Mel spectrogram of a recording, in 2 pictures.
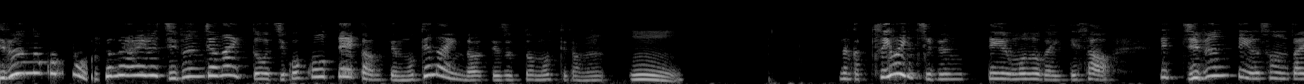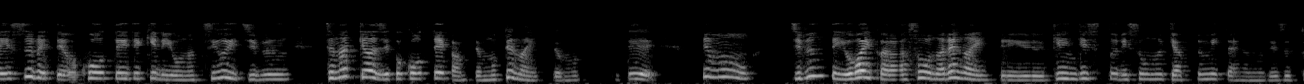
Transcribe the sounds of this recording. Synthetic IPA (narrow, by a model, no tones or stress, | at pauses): d͡ʑ̥ibɯ̟̃nːo̞ko̞t̪oːmɯ̟kɯme̞ɾaɾe̞ɾɯ̟d͡ʑibɯ̟̃ɲ̟d͡ʑanait̪o̞d͡ʑiko̞ko̞ːt̪e̞ːkãnt̪e̞mo̞t̪e̞naĩnd̪at̪ːe̞zɨt̪ːo̞ːmo̞t̪ːe̞t̪ano | ɯ̟̃ɴ | nãŋkat͡sɨjo̞id͡ʑibɯ̟̃nt̪e̞jɯ̟ːmo̞no̞ɡait̪e̞sa | d̪̥e̞d͡ʑibɯ̟̃nt̪e̞jɯ̟ːsõ̞nd͡zaisɨbe̞t̪e̞okʰo̞ːt̪e̞ːd̪e̞kʲiɾɯ̟jo̞ːnat͡sɨjo̞id͡ʑibɯ̟̃n | d͡ʑanakʲːeβaʑiko̞ko̞ːt̪e̞ːkãnt̪ːe̞omo̞t̪e̞nait̪ːe̞omo̞t̪ː | e̞t̪e̞ | d̪̥e̞mo̞ | d͡ʑibɯ̟̃nt̪ːe̞jo̞βaikaɾaso̞ːnaɾe̞nait̪ːe̞jɯ̟ːɡẽ̞ɲ̟d͡ʑit͡sɨ̥t̪o̞ɾʲiso̞ːnoɡʲapːɯ̟mʲit̪ainano̞d̪e̞zɨt̪ːo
